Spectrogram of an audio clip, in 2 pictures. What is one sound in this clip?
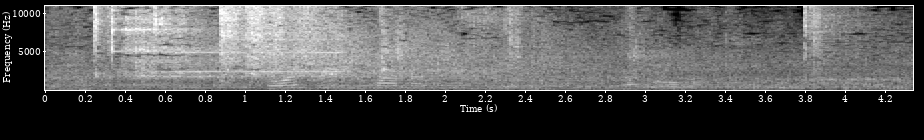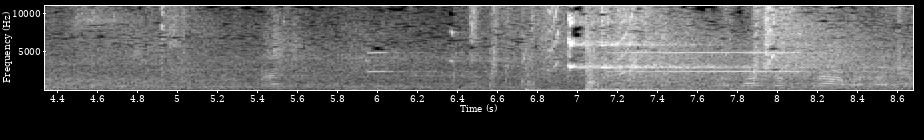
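Fencing blades clash and clink.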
